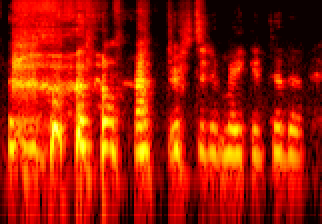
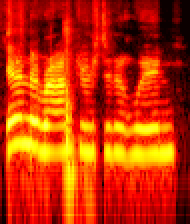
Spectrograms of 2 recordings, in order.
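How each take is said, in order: First: Laughing it out mid-sentence. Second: Said in the usual way. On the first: Real, not acted. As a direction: chuckle through the bad news. Laughs while repeating team loss.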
